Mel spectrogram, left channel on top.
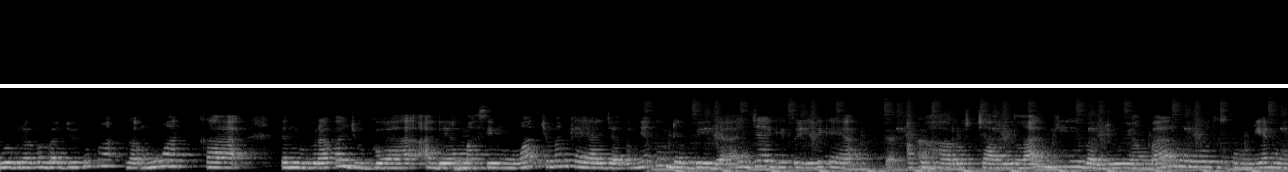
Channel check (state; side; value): silent; left; digital silence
